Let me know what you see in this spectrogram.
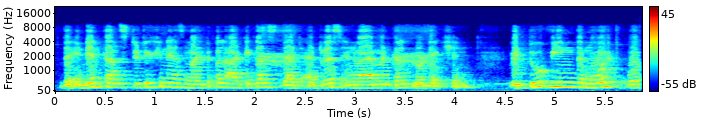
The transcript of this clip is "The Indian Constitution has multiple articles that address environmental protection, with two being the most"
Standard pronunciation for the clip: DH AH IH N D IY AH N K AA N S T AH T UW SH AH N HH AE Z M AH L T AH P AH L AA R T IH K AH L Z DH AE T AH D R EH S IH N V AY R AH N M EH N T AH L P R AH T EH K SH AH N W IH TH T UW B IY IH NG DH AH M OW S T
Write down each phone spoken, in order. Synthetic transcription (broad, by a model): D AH IH N D IY AH N K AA N S T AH T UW SH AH N HH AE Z M AH L T AH P AH L AA R T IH K AH L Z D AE T AH D R EH S IH N V AY R AH N M EH N T AH L P R AH T EH K SH AH N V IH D T UW B IY IH NG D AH M OW S T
